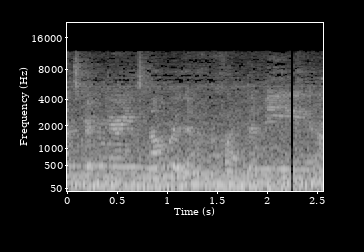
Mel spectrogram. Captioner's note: non-english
